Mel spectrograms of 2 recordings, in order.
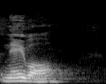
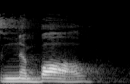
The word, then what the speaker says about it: Nabal: Now the name of the man was or I guess I've always pronounced it Nabal, but I found out this week it's Nabal.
